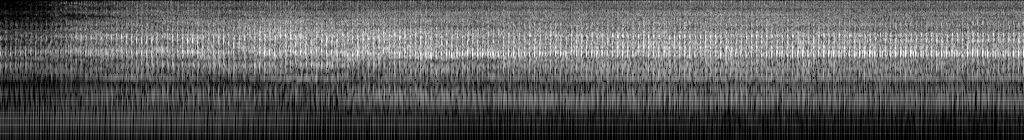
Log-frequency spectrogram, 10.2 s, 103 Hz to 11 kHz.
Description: Застучал двигатель 2.3л. на Мондео 4 2008 год, пробег 203 тыс.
